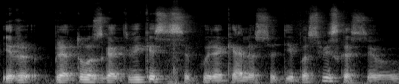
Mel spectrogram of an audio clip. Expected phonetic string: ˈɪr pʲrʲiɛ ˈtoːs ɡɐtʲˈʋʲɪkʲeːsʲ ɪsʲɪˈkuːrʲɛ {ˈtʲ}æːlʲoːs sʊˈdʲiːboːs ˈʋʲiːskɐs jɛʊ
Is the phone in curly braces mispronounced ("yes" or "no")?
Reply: yes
